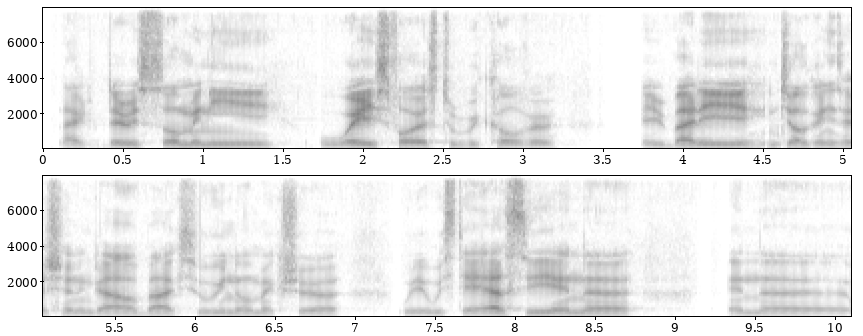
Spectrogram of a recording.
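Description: A tired young man from Europe speaks into a table microphone in an indoor press room. His voice is lowish, clean and resonant, and it stays fairly level in pitch. He talks haltingly, with lots of fillers and restarts. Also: smooth. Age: 20s. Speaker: basketball player. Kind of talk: postgame press conference answers.

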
